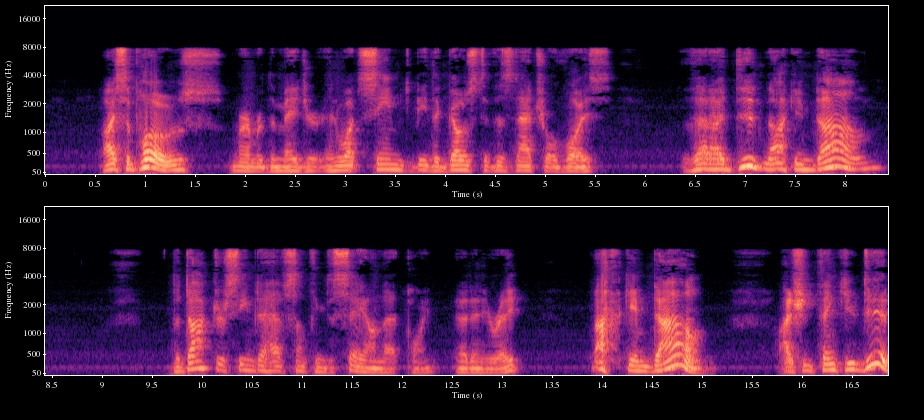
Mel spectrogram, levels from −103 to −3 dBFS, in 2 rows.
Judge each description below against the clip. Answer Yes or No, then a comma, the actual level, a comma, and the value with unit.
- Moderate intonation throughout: No, wide, 5.7 semitones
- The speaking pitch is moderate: No, low, 110 Hz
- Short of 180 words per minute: Yes, average, 155 wpm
